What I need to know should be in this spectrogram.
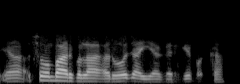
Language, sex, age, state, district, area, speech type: Dogri, male, 18-30, Jammu and Kashmir, Samba, urban, conversation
